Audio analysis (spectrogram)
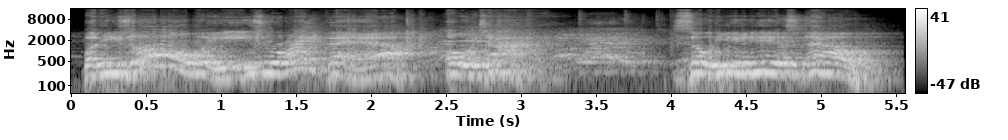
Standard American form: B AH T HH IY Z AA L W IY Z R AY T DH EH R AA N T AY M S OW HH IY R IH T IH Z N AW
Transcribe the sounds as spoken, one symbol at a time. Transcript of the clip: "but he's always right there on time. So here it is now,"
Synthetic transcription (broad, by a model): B AH T HH IY Z AA L W IY Z R AY T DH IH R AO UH T AY M S OW HH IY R IH T IH Z N AW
